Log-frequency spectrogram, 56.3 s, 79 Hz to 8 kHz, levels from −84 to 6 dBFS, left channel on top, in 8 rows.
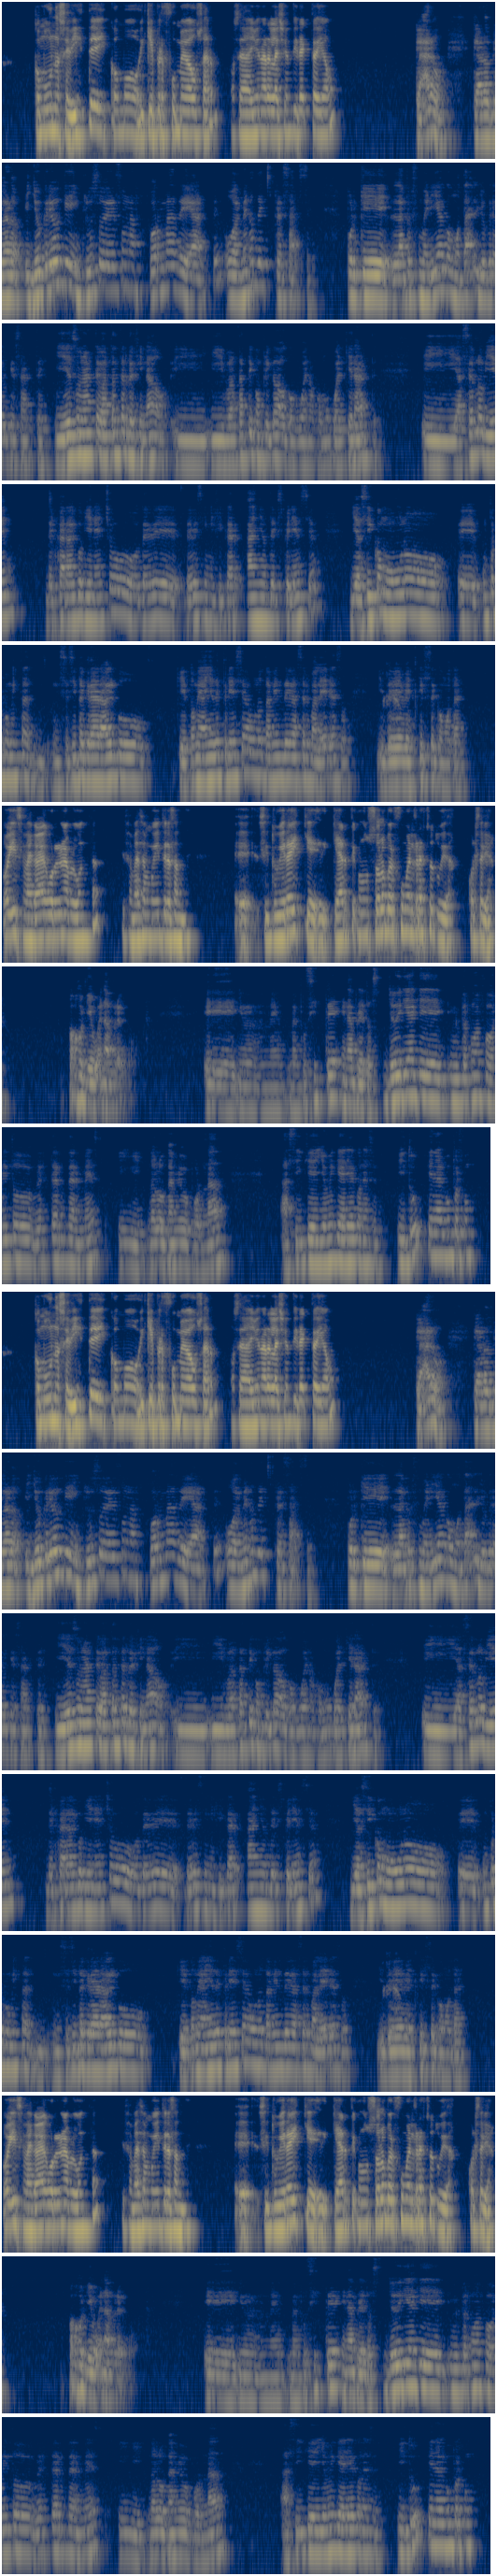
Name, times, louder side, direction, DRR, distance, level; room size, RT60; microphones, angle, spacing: voice 1, 0.5-4.8 35.2-36.6 36.9-37.9 38.5-42.2, right 1 dB, 10° right, 0.6 m, -27 dB
voice 2, 5.9-11.5 12.0-19.5 20.1-21.4 21.8-25.7 26.1-30.2 30.7-33.2 33.5-34.8 43.2-44.0 45.1-50.6 50.9-52.5 53.3-56.0, left 1 dB, 40° left, 3.4 m, -36 dB
13.5 x 7.8 x 2.5 m
head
